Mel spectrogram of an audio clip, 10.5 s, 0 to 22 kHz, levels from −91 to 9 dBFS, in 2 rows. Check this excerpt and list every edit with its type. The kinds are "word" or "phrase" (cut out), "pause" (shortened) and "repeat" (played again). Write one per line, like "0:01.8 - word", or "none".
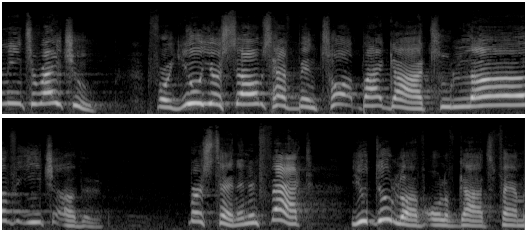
none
